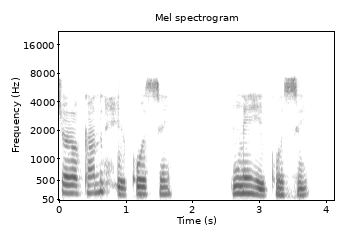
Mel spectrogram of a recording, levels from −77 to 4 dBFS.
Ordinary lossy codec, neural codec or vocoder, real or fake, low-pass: Opus, 24 kbps; codec, 24 kHz, 1 kbps, SNAC; fake; 7.2 kHz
